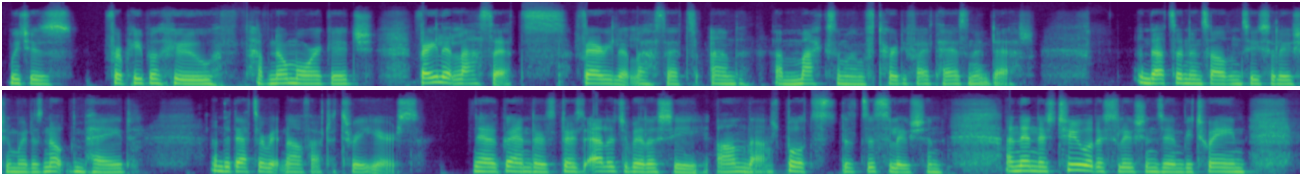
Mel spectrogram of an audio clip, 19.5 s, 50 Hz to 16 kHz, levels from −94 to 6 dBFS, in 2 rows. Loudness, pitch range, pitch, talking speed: -18 LUFS, 165-185 Hz, 175 Hz, 180 wpm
